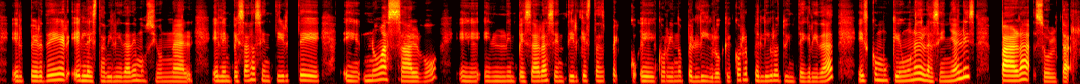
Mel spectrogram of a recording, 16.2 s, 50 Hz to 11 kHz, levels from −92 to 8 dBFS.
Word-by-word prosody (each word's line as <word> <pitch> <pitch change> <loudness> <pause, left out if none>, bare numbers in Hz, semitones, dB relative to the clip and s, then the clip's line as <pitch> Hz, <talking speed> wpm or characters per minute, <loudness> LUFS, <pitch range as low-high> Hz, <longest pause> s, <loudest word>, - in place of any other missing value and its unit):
el 180 0 -7
perder, 195 +5 -1
eh, 195 - +1
la 190 -1 -2
estabilidad 175 -1 -3
emocional, 165 -4 -4 0.3
el 180 0 -5
empezar 180 +3 +1
a - - -4
sentirte, 190 0 -2 0.4
eh, 180 -2 -5
no 195 +5 -5
a 245 - +5
salvo, 170 - +7 0.3
eh, 170 -1 -7
el 175 -1 -11
empezar 175 +1 +1
a 190 - 0
sentir 180 -1 -1
que 190 - -6
estás 180 -1 -5
pe 200 - -6 0.2
co - - -12
eh, 175 -1 -4
corriendo 175 +1 -12
peligro, 170 -3 -8
que 165 - -12
corre 215 +4 -8
peligro 190 0 -7
tu 185 - -14
integridad, 165 - -4 0.4
es 195 0 0
como 205 -2 -9
que 180 0 -4
una 200 +6 -4
de 245 -1 0
las 190 -5 +2
señales 210 - +3 0.4
para 195 +4 +7
soltar. 160 -2 +2
180 Hz, 150 wpm, -23 LUFS, 175-195 Hz, 0.4 s, salvo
